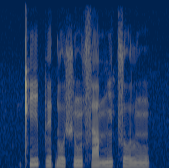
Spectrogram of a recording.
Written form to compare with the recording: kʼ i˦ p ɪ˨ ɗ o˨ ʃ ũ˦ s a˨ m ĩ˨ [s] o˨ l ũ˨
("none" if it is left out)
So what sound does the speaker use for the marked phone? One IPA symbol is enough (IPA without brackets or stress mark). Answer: t͡s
